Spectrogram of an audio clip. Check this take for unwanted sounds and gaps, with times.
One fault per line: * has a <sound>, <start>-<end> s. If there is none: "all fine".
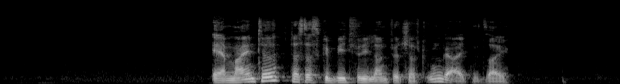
all fine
